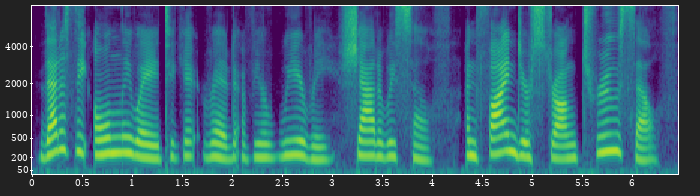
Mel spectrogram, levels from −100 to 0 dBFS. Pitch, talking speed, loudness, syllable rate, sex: 220 Hz, 175 wpm, -19 LUFS, 3.8 syllables/s, female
